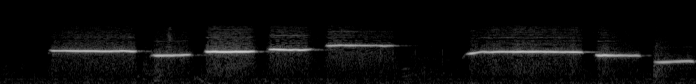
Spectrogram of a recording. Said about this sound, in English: So I started whistling. You know how you whistle?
